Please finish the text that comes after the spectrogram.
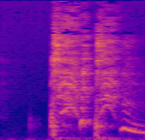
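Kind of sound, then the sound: human body sound, cough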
